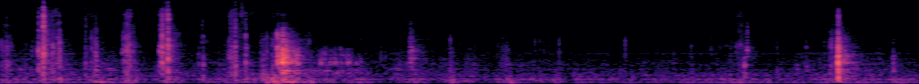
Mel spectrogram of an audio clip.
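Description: Tarot cards shuffled by hand in a quiet room: a run of crisp riffling bursts and soft slaps, with sharp peaks every second or so, then gentler riffles and a final snap near the end.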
